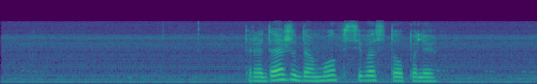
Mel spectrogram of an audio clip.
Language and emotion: Russian, neutral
